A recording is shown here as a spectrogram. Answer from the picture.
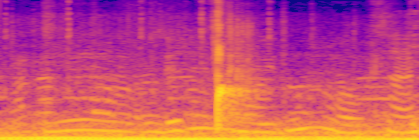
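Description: Low steady rumble of a car's running engine heard inside the cabin, under soft talking, with one sharp click about a second in.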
